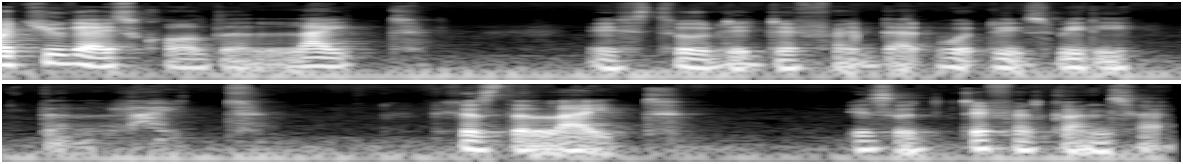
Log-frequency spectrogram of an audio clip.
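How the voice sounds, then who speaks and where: Whispering at a fairly slow pace, a woman with a non-native accent leaves long, frequent pauses. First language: not English. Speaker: spiritual vlogger. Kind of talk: personal monologue. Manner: halting.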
